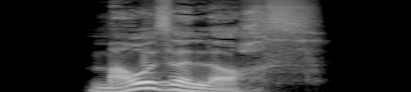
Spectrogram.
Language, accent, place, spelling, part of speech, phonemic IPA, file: German, Germany, Berlin, Mauselochs, noun, /ˈmaʊ̯zəˌlɔxs/, De-Mauselochs.ogg
- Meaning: genitive singular of Mauseloch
